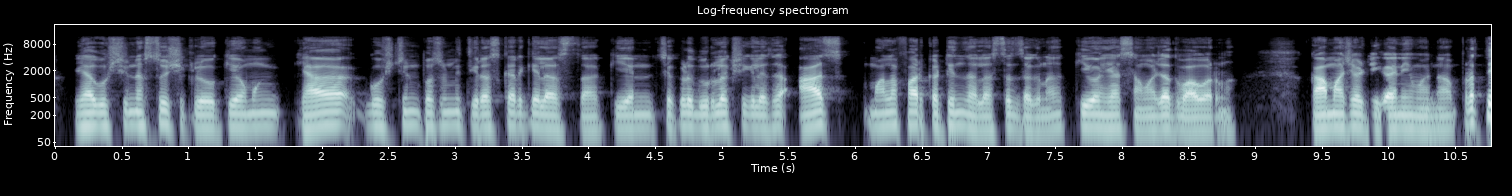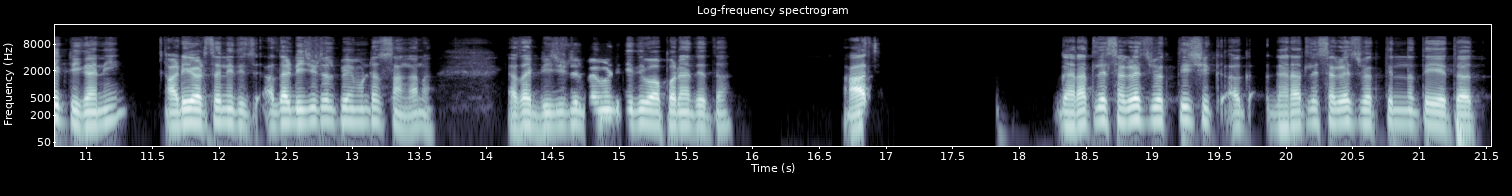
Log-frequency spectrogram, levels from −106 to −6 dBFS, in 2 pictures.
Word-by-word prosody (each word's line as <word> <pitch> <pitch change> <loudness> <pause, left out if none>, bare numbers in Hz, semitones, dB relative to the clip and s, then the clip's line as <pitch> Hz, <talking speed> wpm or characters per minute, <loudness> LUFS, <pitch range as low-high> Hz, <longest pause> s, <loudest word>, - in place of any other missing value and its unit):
ह्या 115 +1 +2
गोष्टी 115 +1 -5
नसतो 120 +2 -4
शिकलो 105 -1 -3
किंवा 110 -1 -1
मग 110 +1 -6 0.2
ह्या 105 +1 +4 0.4
गोष्टींपासून 115 +1 -7
मी 120 - -7
तिरस्कार 105 +1 -3
केला 105 -2 +1
असता, 95 0 -6
की 100 - -6
याच्याकडं 105 +2 -4
दुर्लक्ष 105 0 -2
केलं 105 -3 -3
तर 110 - -2 0.2
आज - - +4 0.3
मला 115 +2 -2
फार 120 -1 +4
कठीण 115 -1 -3
झालं 95 -2 -2
असतं 95 +3 -7
जगणं 90 +2 -5
किंवा 110 -1 +2
ह्या 105 0 -2
समाजात 95 +2 -1
वावरणं. 90 -1 +1 0.6
कामाच्या 110 +2 +4
ठिकाणी 100 0 +2
म्हणा, 95 0 -5
प्रत्येक 140 +2 +1
ठिकाणी 125 +4 +2 0.4
अडीअडचणी 135 +2 +6
तिचं 120 -3 -7
आता 135 - +5
डिजिटल 145 +2 +1
पेमेंटच 140 -2 -1
सांगा 110 -2 -3
ना 110 - -7 0.6
आता 120 - +4
डिजिटल 115 +4 -1
पेमेंट 130 0 +1
किती 130 0 0
वापरण्यात 120 -2 +4
येतं 110 0 -2 1.0
आज - - +10 1.5
घरातले 125 +5 +3
सगळेच 150 +1 +4
व्यक्ती 150 +1 +1
शिक 145 -1 -6
अग 115 -1 -5
घरातले 120 +5 -1
सगळेच 135 +1 +1
व्यक्तींना 130 -1 -2
ते 125 -2 +3
येतं. 105 -1 +4
115 Hz, 160 wpm, -24 LUFS, 105-130 Hz, 1.5 s, आज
